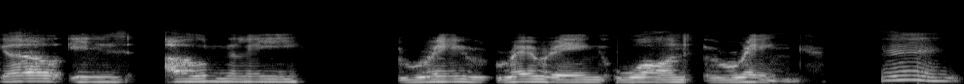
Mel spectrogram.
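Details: 65-year-old male with Broca's aphasia in a real tele speech therapy session on word retrieval; non-fluent, effortful speech with word-finding difficulty; Broca's aphasia.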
